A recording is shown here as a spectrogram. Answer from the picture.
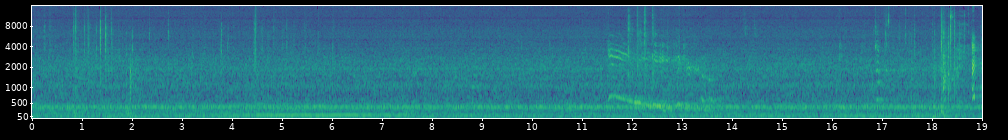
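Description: Steady room hum in a large gymnasium, with a few faint clicks in the first seconds and one short falling vocal sound about twelve seconds in.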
